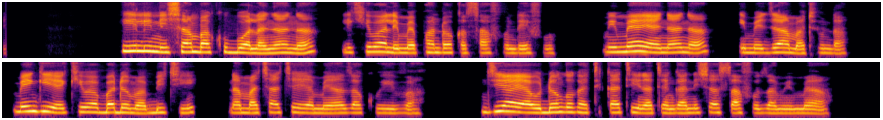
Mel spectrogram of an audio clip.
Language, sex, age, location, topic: Swahili, female, 18-24, Nairobi, agriculture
